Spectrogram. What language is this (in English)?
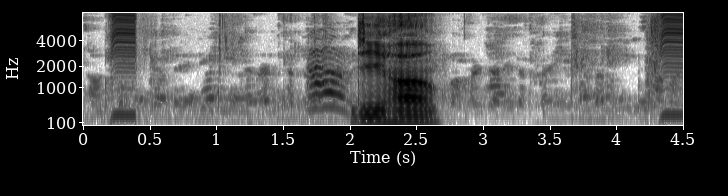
Bhojpuri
